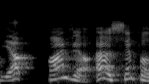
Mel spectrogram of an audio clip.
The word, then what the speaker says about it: Fonvielle: the next level today my guest is um I have someone from France fonvio yeah is that right fondville yep fondville oh simple like the E like mine is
